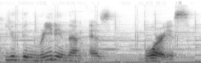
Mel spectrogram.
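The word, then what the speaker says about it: Борис: Because in all of them, O is not stressed. And what does it mean? Right, you read it as A. Boris, Oleg, Igor.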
